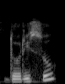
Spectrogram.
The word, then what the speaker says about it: Doris: Doris Doris we read we write it as dorisu dorisu but pronounce it as Doris that means here also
